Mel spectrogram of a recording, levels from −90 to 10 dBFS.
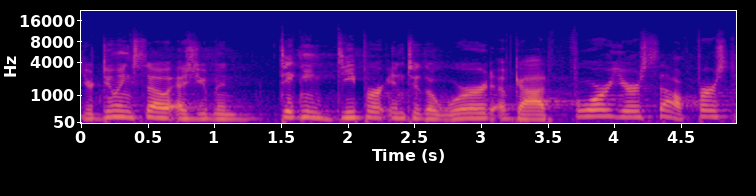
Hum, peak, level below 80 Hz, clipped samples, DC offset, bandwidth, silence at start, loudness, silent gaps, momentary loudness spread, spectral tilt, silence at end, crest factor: none; -14 dBFS; -64 dBFS; under 0.1%; under 0.1%; 11 kHz; 0 s; -31 LUFS; none; 8 LU; -6 dB/octave; 0 s; 18 dB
